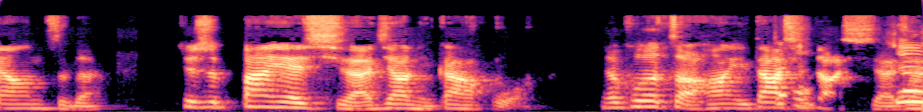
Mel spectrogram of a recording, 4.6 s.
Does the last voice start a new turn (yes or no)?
yes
